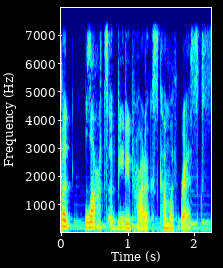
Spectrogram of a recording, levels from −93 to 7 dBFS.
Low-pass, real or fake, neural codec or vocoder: 7.2 kHz; real; none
